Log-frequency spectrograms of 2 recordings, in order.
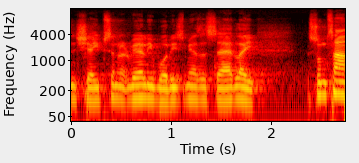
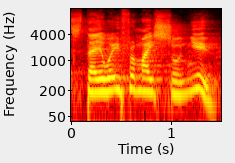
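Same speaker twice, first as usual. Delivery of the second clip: raised, loud confrontation; stern warning; 6 semitones higher, 7 dB louder than usual. Retold or imitated. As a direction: warn the kid off your son. Acts out confronting a child.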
